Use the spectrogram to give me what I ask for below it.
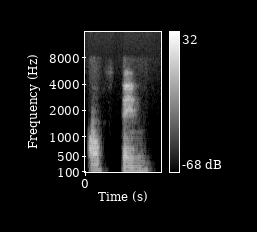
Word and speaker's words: often: Es, you can say here often, yes, that's right, but it's more common to say often without T. More common to say that, to pronounce like this. Es más común escucharlo often, ¿no? Sin la T.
